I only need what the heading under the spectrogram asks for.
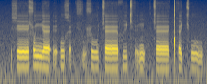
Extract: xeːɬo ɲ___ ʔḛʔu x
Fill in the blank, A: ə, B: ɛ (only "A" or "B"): B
